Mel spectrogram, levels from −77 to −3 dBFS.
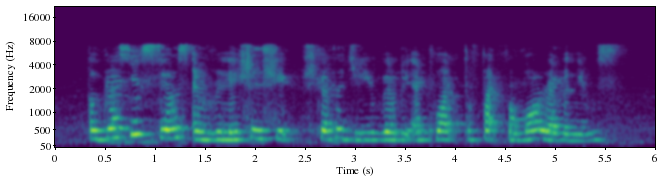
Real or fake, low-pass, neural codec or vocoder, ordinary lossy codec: fake; 7.2 kHz; codec, 44.1 kHz, 3.4 kbps, Pupu-Codec; none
